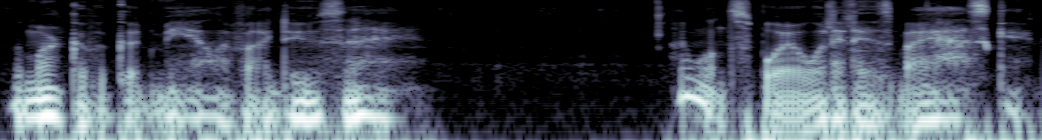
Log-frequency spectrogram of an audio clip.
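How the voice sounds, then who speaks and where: A man playing a courteous, flattering demon king in an intimate ASMR roleplay, with formal, old-fashioned phrasing and a husky, gravelly voice. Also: normal speed, dry recording, heavily acted. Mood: teasing, amused. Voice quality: very deep, gravelly, husky, breathy. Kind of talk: ASMR roleplay, intimate second-person acting.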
